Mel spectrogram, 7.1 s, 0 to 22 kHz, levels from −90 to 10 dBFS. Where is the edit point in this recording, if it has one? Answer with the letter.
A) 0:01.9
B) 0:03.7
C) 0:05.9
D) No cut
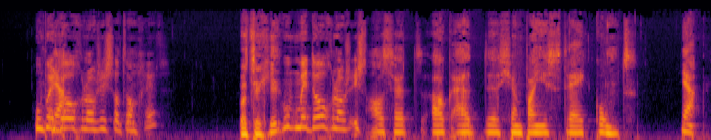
B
